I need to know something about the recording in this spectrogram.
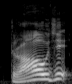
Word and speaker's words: drowsy: " 드로우지 "(" 남편 이 들어온다 " 와 발음 이 비슷함 ).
